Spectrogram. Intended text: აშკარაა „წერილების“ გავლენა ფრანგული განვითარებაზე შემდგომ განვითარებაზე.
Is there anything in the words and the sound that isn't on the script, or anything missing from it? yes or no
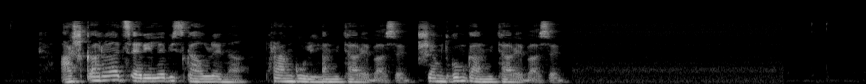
no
